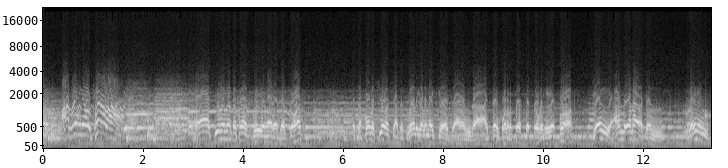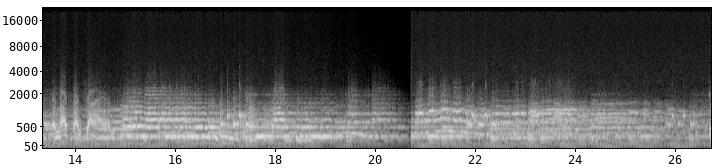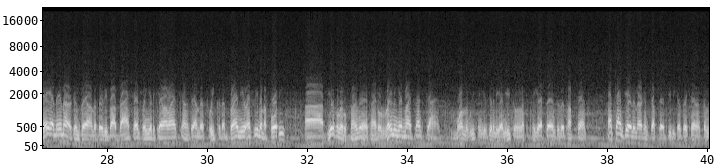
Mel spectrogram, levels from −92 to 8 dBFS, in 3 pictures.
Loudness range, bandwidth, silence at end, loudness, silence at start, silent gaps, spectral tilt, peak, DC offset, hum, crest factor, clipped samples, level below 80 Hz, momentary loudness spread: 4 LU; 3.8 kHz; 0 s; -13 LUFS; 0 s; none; -10.5 dB/octave; 0 dBFS; under 0.1%; none; 12 dB; under 0.1%; -40 dBFS; 8 LU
